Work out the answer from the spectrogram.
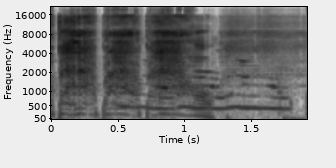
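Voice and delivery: rising, high imitated pow pow pow; blaster pow noises. Mimicking tie fighters breaking barrier.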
